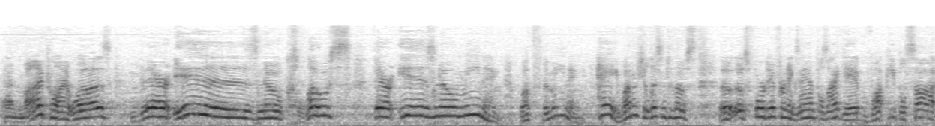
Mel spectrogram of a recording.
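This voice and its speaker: A man rebutting a critic in a heated video debate, sarcastic and heavy on profanity. His voice sits a little high and sounds set back from the microphone. The recording is muffled and lo-fi. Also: mellow, distant mic.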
